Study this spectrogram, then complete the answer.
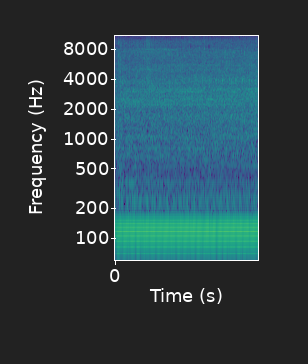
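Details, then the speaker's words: Freshly rebuilt Ford 302 with stock bottom end, GT40P heads, Cobra cam, factory speed-density ECU, rings still wearing in, a sticking lifter now pumped up: deep, steady, even V8 burble, no tapping. Normal idle. "I mean, you see it, look how well this thing runs. Yeah, that lifter did pump up. Seemed like one was sticking a little bit. Look at that. That sounds good, don't it? Rings are still wearing in."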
